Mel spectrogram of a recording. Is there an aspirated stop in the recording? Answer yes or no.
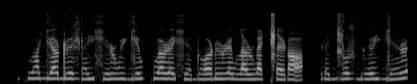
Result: no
